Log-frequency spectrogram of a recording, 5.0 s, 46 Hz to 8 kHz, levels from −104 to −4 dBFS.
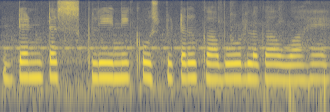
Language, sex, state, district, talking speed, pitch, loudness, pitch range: Hindi, female, Haryana, Charkhi Dadri, 95 wpm, 215 Hz, -15 LUFS, 210-225 Hz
